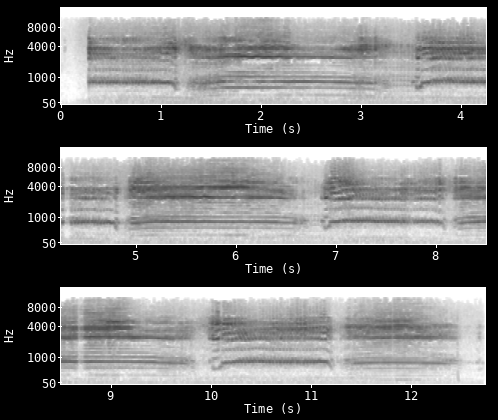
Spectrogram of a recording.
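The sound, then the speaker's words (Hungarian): A crowd of colony-nesting penguins brays loudly and nonstop, many harsh donkey-like calls overlapping one another in rising and falling bursts, with no talking. “A telepesen fészkelő madarak között leghangosabb a pingvin, amelynek szamárordításra emlékeztető a hangja.”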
